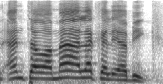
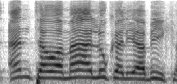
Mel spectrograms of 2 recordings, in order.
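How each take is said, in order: First: Loud, quicker repeated proclamation; forceful declaration. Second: Loud, high, ringing proclamation; forceful declaration. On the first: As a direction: repeat it fast and strong. Second narration repeated. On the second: Preacher declaiming hadith. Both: Acted.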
